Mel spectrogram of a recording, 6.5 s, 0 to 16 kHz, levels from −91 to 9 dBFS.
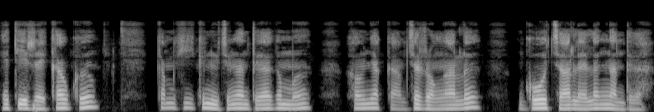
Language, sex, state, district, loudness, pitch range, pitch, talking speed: Wancho, male, Arunachal Pradesh, Longding, -20 LUFS, 125-145 Hz, 135 Hz, 130 wpm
